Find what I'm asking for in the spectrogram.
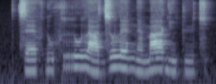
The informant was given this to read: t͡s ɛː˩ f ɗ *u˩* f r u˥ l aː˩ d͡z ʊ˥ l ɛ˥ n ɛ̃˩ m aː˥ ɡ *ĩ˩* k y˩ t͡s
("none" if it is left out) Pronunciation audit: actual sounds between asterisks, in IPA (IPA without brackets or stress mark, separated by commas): u˩, ĩ˩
